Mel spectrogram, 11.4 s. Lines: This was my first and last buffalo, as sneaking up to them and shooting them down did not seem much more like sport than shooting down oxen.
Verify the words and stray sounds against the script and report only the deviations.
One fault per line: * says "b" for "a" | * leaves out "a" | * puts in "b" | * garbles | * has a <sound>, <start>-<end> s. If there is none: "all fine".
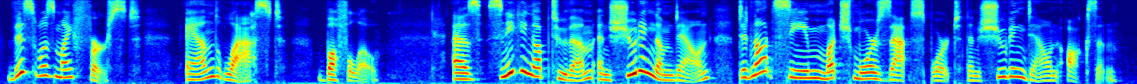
* says "zat" for "like"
